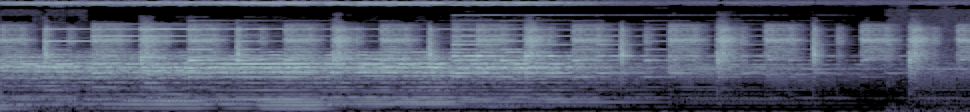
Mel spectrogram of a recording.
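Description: A phone ringtone in an apartment plays a bright, repeating electronic melody with pulsing tones for the whole stretch, loud and unbroken, with no voices over it.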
